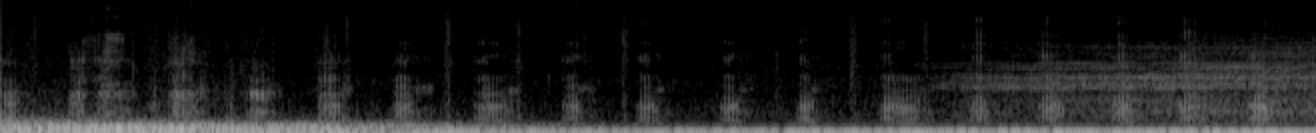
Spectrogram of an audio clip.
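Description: Warthogs grunting: a steady run of short grunts, about three a second. Under them a low rumble fades away over the first two seconds.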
